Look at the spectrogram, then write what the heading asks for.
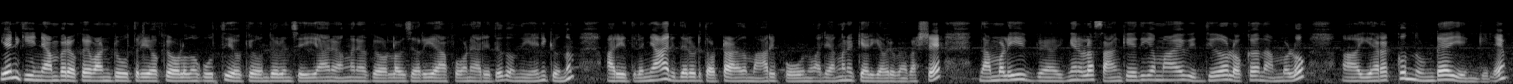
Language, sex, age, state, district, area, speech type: Malayalam, female, 45-60, Kerala, Pathanamthitta, rural, spontaneous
